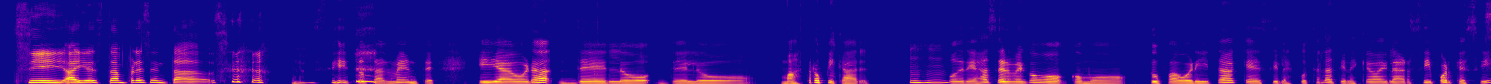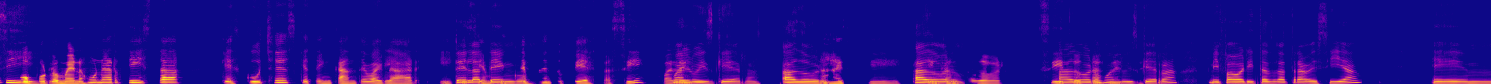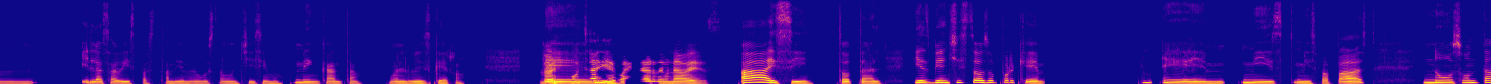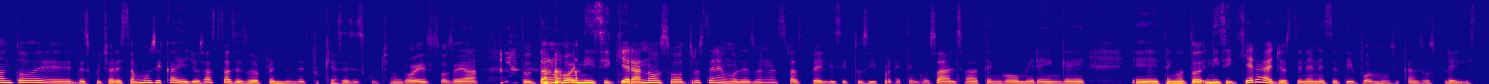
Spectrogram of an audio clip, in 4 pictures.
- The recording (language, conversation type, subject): Spanish, podcast, ¿Qué canción recomendarías a alguien que quiere conocerte mejor?
- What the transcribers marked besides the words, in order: tapping; laughing while speaking: "sí"; chuckle; throat clearing; other background noise; chuckle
